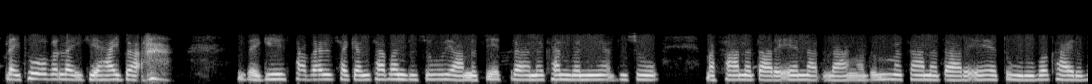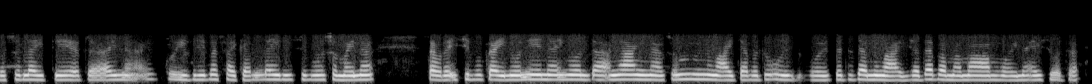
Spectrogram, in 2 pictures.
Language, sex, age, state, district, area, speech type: Manipuri, female, 45-60, Manipur, Churachandpur, rural, conversation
